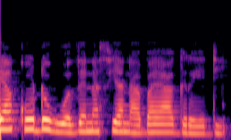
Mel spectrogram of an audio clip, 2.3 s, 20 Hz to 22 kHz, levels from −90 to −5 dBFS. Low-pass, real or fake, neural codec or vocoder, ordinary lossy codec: 7.2 kHz; real; none; none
